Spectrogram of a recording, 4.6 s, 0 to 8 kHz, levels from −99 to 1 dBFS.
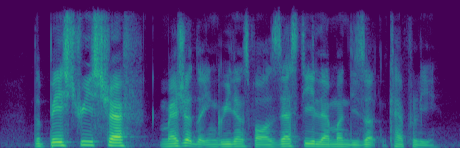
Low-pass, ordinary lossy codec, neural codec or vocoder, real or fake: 7.2 kHz; Opus, 64 kbps; none; real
